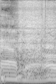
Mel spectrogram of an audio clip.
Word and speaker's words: Kaaba: You can see there's sort of a, am I pronouncing that wrong? – Is this the Kaaba? – It's fine. – Kaaba. Okay. I'm going to call it the Kaaba now.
